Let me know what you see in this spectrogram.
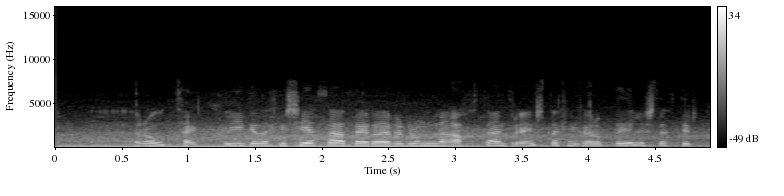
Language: Icelandic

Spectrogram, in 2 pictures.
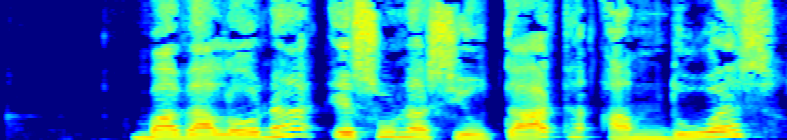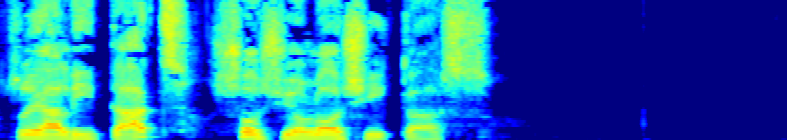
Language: Catalan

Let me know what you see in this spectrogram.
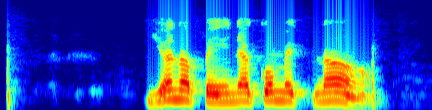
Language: Domaaki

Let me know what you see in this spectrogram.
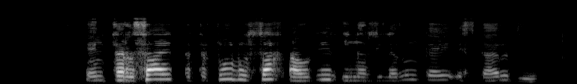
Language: Pashto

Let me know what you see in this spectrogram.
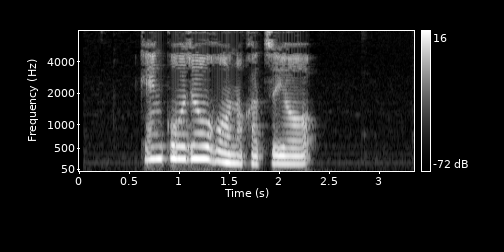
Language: Japanese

